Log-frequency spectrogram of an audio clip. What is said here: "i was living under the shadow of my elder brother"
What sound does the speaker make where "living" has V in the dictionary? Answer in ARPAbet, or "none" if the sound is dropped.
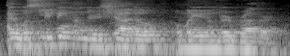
P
